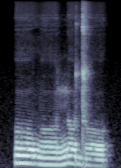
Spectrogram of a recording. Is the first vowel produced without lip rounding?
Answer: no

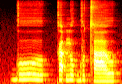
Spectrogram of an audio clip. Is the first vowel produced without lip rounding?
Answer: no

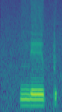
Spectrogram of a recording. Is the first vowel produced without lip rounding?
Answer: yes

